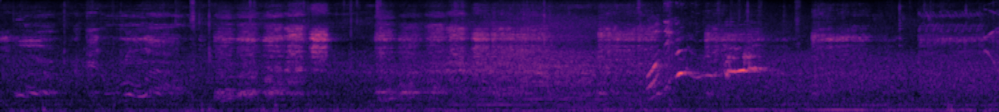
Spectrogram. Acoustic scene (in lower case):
residential area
